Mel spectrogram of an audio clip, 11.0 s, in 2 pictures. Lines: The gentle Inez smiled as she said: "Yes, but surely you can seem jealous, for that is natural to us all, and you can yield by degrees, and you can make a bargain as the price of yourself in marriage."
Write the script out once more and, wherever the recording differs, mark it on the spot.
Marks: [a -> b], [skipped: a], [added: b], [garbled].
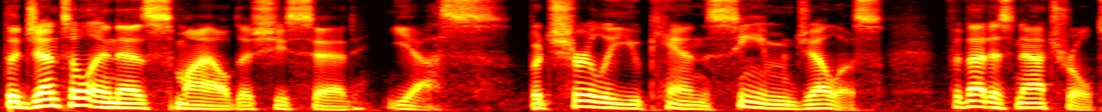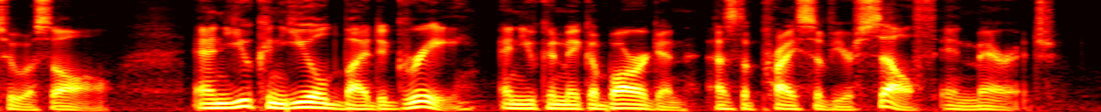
The gentle Inez smiled as she said: "Yes, but surely you can seem jealous, for that is natural to us all, and you can yield by [degrees, -> degree] and you can make a bargain as the price of yourself in marriage."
